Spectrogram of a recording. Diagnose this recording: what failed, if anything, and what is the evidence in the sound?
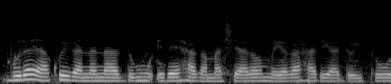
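No stage in the chain, from capture through conversion and transport to playback, leaves any audible evidence of a failure in this speech recording.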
